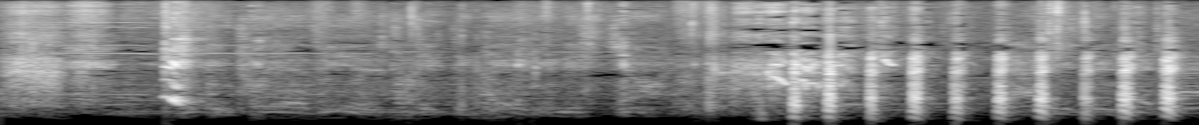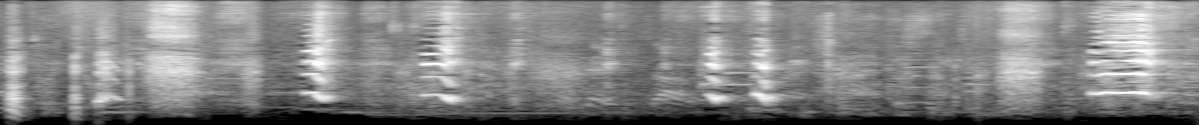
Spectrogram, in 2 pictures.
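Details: Pomeranian guarding a marrow bone, letting no one near, indoors: a rapid run of pulsed rasping growl bursts near the middle, then scattered snarls and short yaps, with a woman's voice speaking throughout.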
